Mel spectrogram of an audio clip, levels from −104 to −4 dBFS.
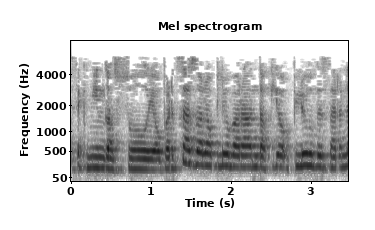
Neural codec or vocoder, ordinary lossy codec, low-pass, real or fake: codec, 24 kHz, 0.9 kbps, WavTokenizer, medium speech release version 2; MP3, 24 kbps; 7.2 kHz; fake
